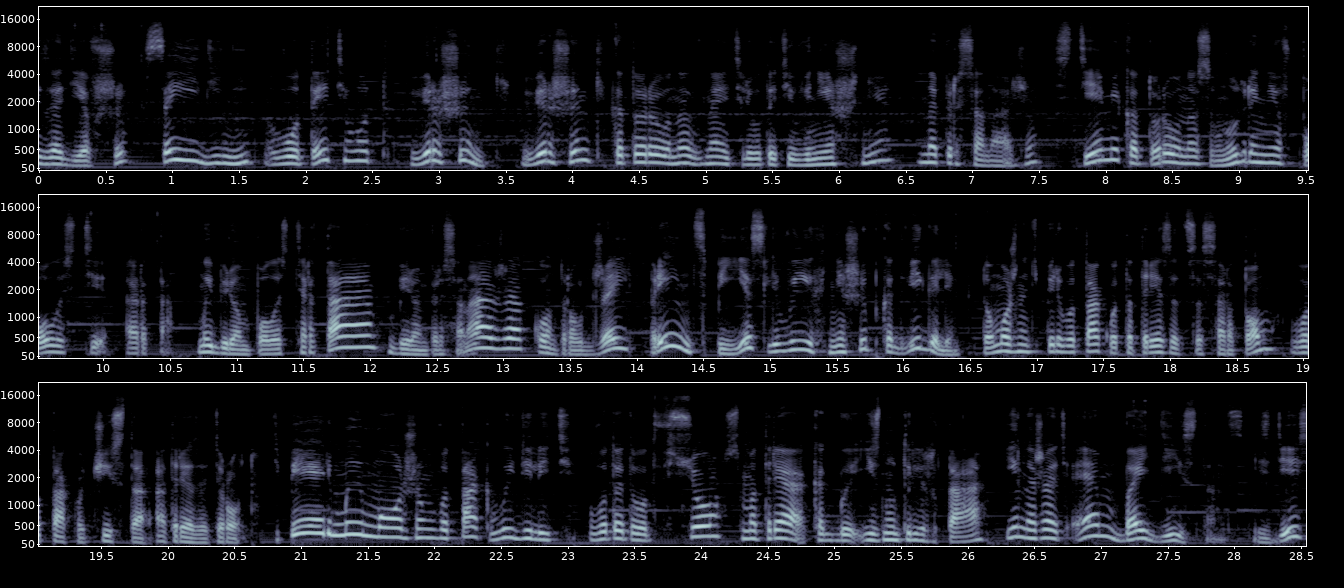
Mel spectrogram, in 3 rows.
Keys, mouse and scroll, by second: 0.1 click, 0.5-0.9 scroll up 4, 0.7-2.2 middle drag, 2.2-3.2 scroll down 3, 2.8 middle click, 3.3-3.8 scroll down 3, 3.5-4.2 middle drag, 4.2 Tab, 4.6-5.3 drag, 5.3-6.3 middle drag, 6.6-7.0 shift+drag, 7.0 shift+middle drag, 7.5-8.1 scroll down 2, 9.0-9.3 scroll down 1, 9.3 scroll up 1, 9.7-10.6 drag, 10.6 scroll up 1, 11.8 shift+click, 14.0 middle click, 14.0 scroll down 1, 15.6 alt+b, 15.9-16.2 scroll down 2, 16.2 middle click, 18.5 KP_3, 18.8 alt+b, 20.4 scroll up 2, 20.7 middle click.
